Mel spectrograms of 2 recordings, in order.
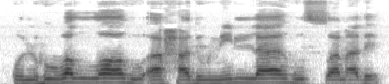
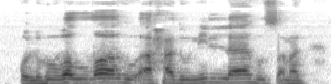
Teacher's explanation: ملا کے پڑھے تو نلا پڑھتے ہیں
